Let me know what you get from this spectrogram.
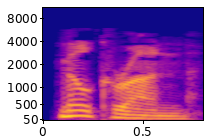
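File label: "milk run", American English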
